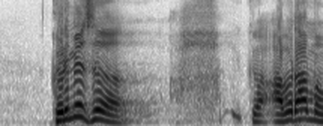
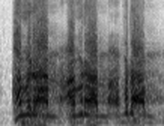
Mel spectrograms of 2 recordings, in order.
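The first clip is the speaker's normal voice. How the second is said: high, loud cry to halt someone; urgent calling out; 11 semitones higher, 6 dB louder than usual. Retold or imitated. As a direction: call the name out loud and fast, repeatedly. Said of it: "막 이러면서 막".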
